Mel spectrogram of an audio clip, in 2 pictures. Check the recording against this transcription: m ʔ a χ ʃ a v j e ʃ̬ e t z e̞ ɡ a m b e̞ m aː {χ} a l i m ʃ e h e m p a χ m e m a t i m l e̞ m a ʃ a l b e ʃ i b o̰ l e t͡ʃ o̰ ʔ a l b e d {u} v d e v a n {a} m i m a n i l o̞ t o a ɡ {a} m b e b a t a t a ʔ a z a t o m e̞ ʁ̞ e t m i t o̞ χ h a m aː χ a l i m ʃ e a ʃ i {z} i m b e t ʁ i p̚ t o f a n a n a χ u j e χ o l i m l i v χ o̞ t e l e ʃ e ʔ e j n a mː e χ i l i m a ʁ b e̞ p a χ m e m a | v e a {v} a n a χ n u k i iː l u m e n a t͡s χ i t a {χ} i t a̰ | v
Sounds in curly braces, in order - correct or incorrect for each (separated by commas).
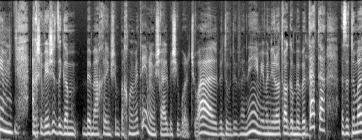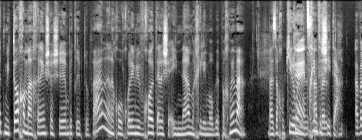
correct, correct, incorrect, correct, incorrect, incorrect, incorrect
